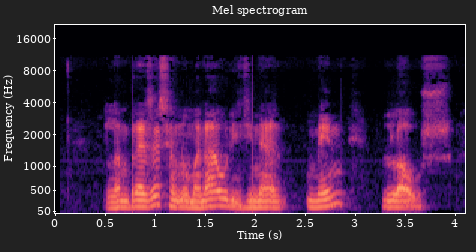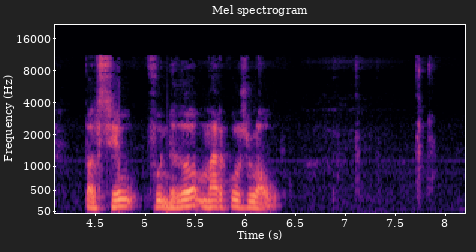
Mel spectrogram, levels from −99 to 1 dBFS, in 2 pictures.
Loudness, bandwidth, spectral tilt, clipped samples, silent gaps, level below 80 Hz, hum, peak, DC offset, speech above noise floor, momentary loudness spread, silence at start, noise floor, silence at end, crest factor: -26 LUFS; 11.5 kHz; -6.5 dB/octave; under 0.1%; none; -62 dBFS; none; -8 dBFS; under 0.1%; 47 dB; 12 LU; 0.5 s; -73 dBFS; 1.9 s; 20 dB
